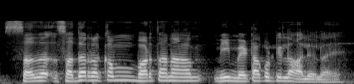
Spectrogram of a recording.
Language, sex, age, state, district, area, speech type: Marathi, male, 60+, Maharashtra, Palghar, rural, spontaneous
